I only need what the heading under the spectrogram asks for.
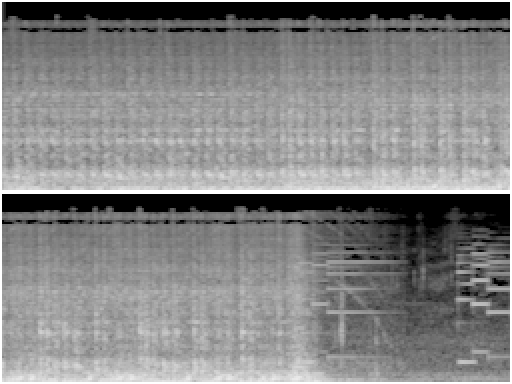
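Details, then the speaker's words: Freshly built turbo Mustang's first start after a fuel-pump wiring fault was fixed and the injectors were reconnected: the starter churns steadily about three times a second for eight seconds with no firing while priming empty fuel lines. "there's like no fuel in the lines or anything, so I'm just trying to let it get some fuel up there."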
